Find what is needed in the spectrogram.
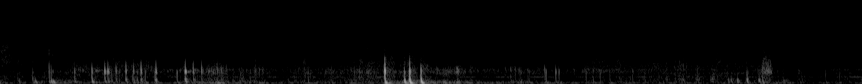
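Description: Handling noise on a handheld camera's microphone: scattered soft knocks and clicks, with a louder low rumbling thump about four seconds in.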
